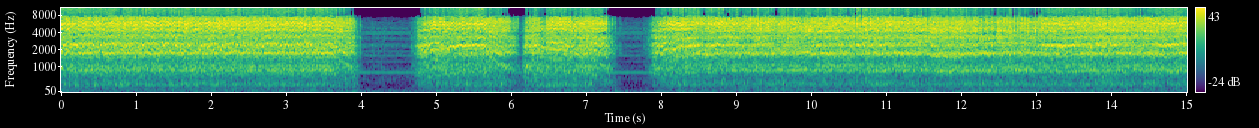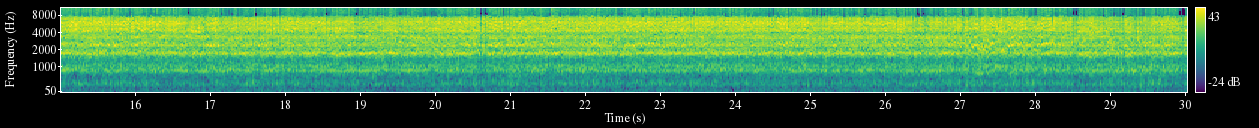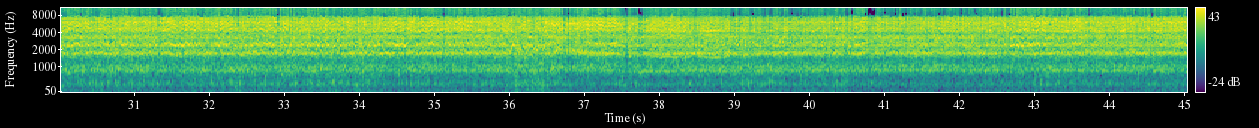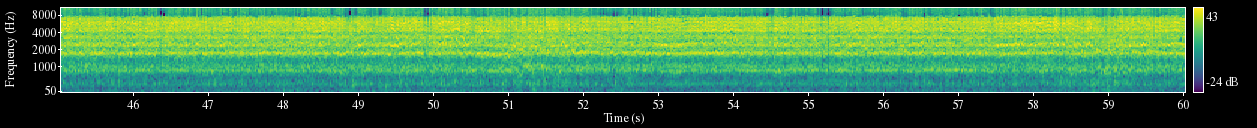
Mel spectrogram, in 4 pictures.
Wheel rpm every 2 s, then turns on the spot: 210, 180, 100, 100, 210, 230, 230, 230, 230, 230, 230, 230, 230, 230, 230, 230, 220, 230, 230, 220, 240, 230, 230, 230, 230, 230, 230, 230, 230, 230.
6-8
